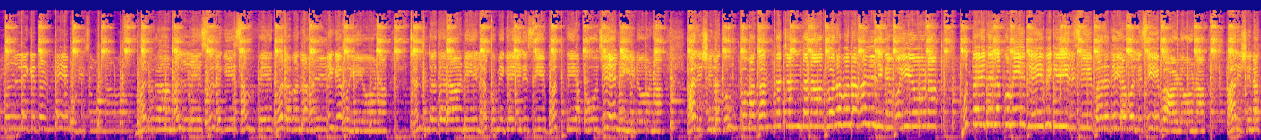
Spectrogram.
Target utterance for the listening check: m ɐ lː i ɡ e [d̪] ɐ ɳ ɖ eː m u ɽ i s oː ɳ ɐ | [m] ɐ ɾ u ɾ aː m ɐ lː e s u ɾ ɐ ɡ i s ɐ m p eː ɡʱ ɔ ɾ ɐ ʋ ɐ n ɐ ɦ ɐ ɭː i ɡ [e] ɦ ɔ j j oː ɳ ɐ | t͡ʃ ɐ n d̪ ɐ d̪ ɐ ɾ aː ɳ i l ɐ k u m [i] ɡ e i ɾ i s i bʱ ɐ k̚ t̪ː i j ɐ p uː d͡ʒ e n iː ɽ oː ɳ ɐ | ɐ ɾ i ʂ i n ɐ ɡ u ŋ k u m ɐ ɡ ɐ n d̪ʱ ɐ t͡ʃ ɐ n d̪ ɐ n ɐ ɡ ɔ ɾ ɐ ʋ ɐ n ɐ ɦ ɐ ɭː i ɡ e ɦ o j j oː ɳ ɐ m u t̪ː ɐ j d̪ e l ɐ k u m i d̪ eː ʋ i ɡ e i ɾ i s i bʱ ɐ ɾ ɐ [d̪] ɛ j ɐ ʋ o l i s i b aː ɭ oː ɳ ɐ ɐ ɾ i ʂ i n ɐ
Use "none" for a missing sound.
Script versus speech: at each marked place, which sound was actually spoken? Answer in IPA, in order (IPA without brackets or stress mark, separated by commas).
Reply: d̪, m, e, i, d̪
